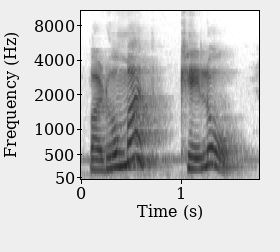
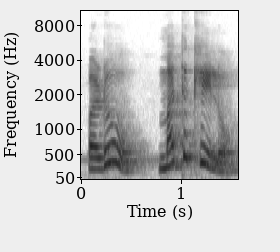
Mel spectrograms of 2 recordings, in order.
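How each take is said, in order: First: "पढ़ो मत" joined, then "खेलो" alone; pause after मत. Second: "पढ़ो" alone, then "मत खेलो" together; pause after पढ़ो. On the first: Teacher showing changed meaning, pause after "पढ़ो मत". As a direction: run "मत" onto "पढ़ो", then break. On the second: Teacher showing punctuation changes meaning, pause after "पढ़ो". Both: Shown as a demonstration. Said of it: "कुछ चिन्हों के प्रयोग से उनका अर्थ बदल गया".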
